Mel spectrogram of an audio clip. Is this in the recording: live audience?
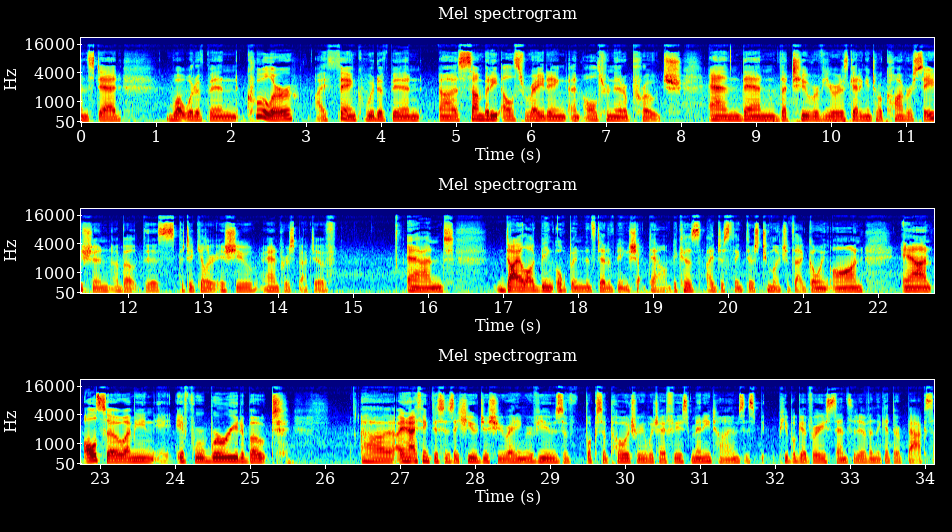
no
